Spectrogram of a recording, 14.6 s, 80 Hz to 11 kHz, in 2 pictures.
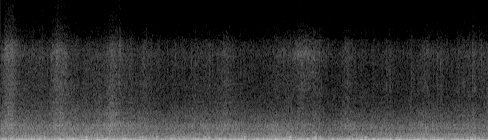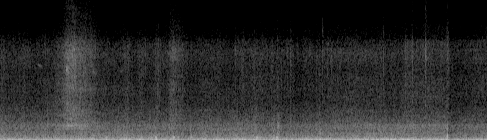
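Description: Porsche 930 Turbo's air-cooled, turbocharged flat-six running as the car drives, heard inside the cabin as a loud, steady low rumble of engine and road noise.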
